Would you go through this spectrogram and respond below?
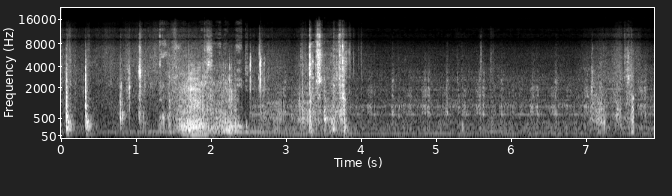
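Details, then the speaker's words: Fox body car after fuel pump replacement, before startup: short whirring motor runs against a quiet background; the sound is the power window moving, not the fuel pump. "Wait. Okay, so that sound is not the fuel pump. It's the window."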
